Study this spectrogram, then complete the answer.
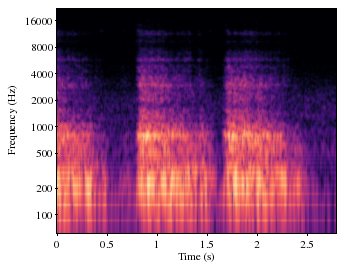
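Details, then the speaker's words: Cub Cadet 1529 riding mower deck, pulley spun by hand during full service: two spins each bring a coarse, droning growl with a rough hum fading as it slows; spindle bearing sounds dry and worn, suspected to need replacing, not confirmed. "That sounds like it might need replaced there. That bearing. That bearing definitely doesn't sound the best at all."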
